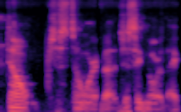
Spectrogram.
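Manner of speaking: low, soft, quick brush-off; quiet dismissive aside. Acted. Player telling Droop not to worry, quiet aside.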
